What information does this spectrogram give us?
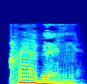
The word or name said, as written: crabbing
